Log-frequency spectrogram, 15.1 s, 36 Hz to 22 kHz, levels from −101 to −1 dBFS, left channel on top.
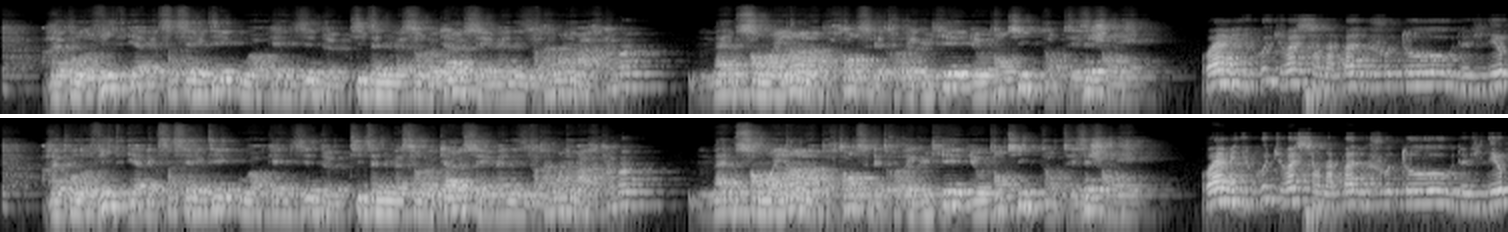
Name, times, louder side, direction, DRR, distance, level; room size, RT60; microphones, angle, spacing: voice 1, 0.0-6.1 7.0-11.3, left 1 dB, 40° right, 0 dB, 7.7 m, -32 dB
voice 2, 6.0-6.4 12.0-15.0, right 2 dB, 70° right, 8 dB, 5.3 m, -32 dB
23.5 x 18.5 x 9.9 m, 0.81 s
head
